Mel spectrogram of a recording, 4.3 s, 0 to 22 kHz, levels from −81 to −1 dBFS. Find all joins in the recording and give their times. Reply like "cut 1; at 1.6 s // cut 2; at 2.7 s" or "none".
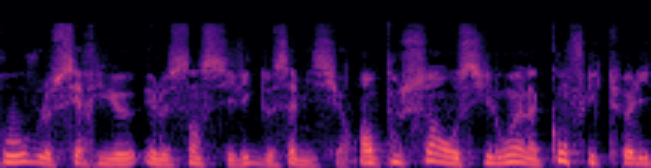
cut 1; at 2.4 s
